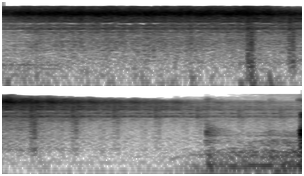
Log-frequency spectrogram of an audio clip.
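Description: A loud, high hiss that swells in, holds steady for a few seconds, then fades away: a sound effect bridging two scenes of a radio play.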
